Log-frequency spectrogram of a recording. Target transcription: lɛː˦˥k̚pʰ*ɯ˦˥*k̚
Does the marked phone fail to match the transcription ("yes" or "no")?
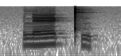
yes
